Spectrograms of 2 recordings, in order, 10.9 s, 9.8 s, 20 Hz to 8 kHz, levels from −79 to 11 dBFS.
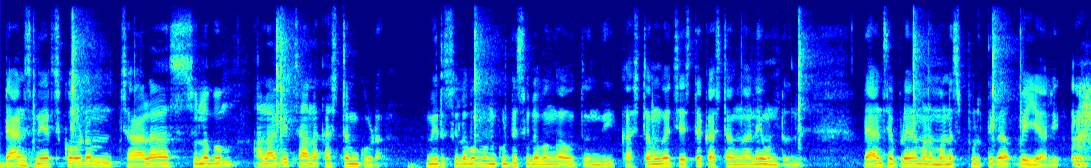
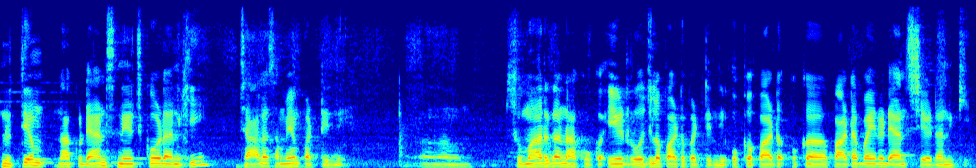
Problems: constant background noise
